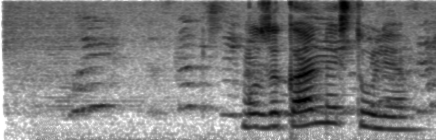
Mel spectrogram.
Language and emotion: Russian, neutral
